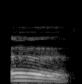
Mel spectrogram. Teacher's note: It is a central, half-closed, tense, and unrounded vowel, ER. The mouth is nearly closed, while the lips are compressed and protruded. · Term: ER vowel sound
